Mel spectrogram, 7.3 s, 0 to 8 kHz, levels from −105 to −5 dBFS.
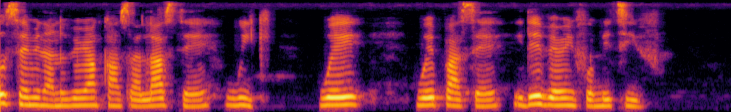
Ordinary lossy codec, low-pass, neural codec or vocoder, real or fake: AAC, 48 kbps; 7.2 kHz; none; real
